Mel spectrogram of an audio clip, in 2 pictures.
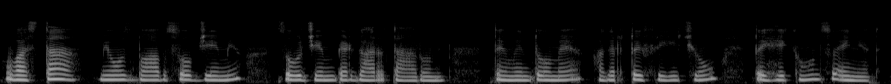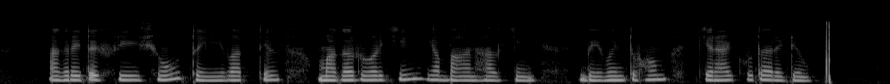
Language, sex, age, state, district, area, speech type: Kashmiri, female, 18-30, Jammu and Kashmir, Kulgam, rural, spontaneous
